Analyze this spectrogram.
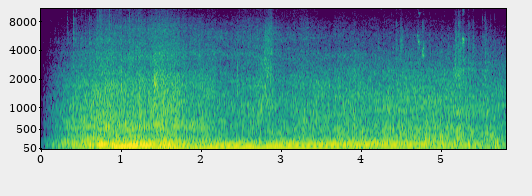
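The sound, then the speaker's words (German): Dense early-morning traffic roar at a city square in Bern, a loud, steady rumble of engines and tyres with low engine hums from passing vehicles. It continues without a break and no voices are heard. “So laut ist es am Berner Europaplatz am frühen Morgen.”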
